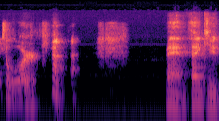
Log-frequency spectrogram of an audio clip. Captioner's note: laughs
